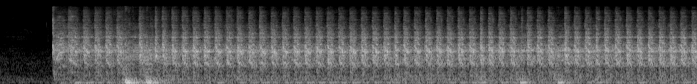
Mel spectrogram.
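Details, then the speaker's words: 1996 Suzuki RF900R after tank removal, fuel system cleaning, choke lubed and fresh fuel, first start attempt: even starter whirr about three pulses a second, never catches; owner suspects empty fuel system or fuel pump; crank no start. "Uh maybe it's system still empty. Doesn't want to pick up. Uh I didn't check the fuel pump. That also could be an issue, but let's give it some help."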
